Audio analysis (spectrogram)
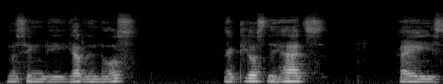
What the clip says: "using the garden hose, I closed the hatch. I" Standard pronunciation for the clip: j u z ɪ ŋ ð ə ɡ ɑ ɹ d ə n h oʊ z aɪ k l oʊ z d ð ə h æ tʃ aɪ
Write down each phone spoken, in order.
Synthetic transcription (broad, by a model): j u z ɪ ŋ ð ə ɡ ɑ ɹ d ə n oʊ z aɪ k l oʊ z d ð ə h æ s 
